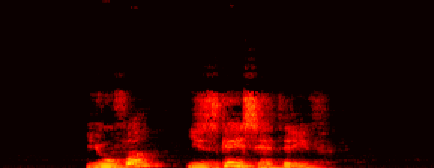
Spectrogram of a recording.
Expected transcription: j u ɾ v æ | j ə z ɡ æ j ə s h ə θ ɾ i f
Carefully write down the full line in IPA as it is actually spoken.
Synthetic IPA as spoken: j u v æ | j ə z ɡ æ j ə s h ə θ ɾ i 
